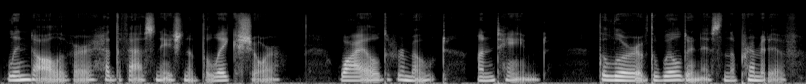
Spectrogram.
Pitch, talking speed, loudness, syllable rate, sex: 195 Hz, 135 wpm, -18 LUFS, 5.5 syllables/s, female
